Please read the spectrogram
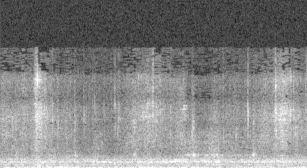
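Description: Near silence: outdoor background with a couple of faint soft taps.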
